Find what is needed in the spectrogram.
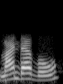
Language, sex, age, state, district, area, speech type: Bodo, female, 45-60, Assam, Baksa, rural, conversation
